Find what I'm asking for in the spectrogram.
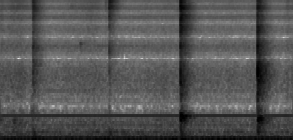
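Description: Finger snaps in a body percussion class exercise: four crisp, isolated snaps spaced about a second apart, close and clear against a quiet, faintly humming room.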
